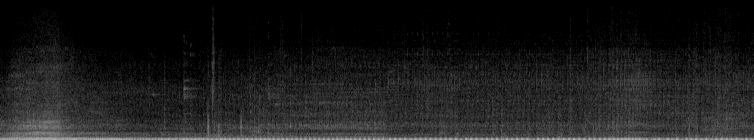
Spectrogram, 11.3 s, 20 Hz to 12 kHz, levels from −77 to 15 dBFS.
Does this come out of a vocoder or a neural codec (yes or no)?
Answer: no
